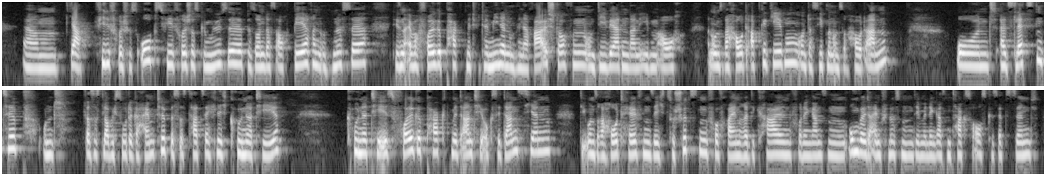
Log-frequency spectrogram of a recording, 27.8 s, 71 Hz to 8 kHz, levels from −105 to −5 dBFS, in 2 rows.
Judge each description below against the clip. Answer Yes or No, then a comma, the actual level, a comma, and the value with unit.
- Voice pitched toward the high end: Yes, high, 220 Hz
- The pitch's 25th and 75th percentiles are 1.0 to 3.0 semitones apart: Yes, narrow, 2.5 semitones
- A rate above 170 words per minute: Yes, average, 180 wpm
